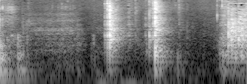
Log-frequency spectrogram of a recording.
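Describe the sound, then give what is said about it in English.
Two short, sharp crunching bursts from a spoon pressing down on a cardamom pod to crush it and take off the husk, with a third rougher crackle starting at the end; fairly quiet, no talking. “So you got to take off the outside, the husk. Yeah, let's do a little. Let's crush it with the spoon here.”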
